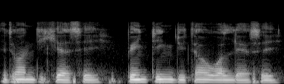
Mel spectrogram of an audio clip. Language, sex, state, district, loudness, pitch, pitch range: Nagamese, male, Nagaland, Kohima, -17 LUFS, 110 Hz, 105-110 Hz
